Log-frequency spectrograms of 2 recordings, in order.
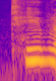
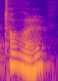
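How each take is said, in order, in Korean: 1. 끝에 완전한 'ay' 모음 소리가 있어요. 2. 끝에 짧고 약화된 'uh' 모음이 있어요. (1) "테이블 아니고" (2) "터블이야"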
